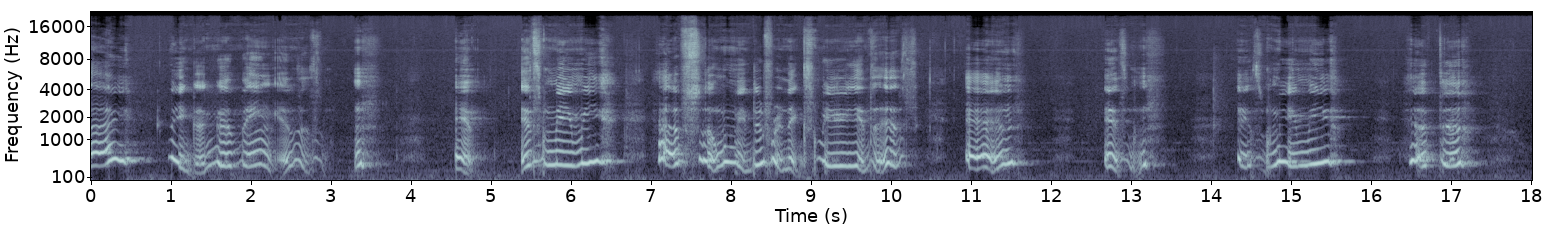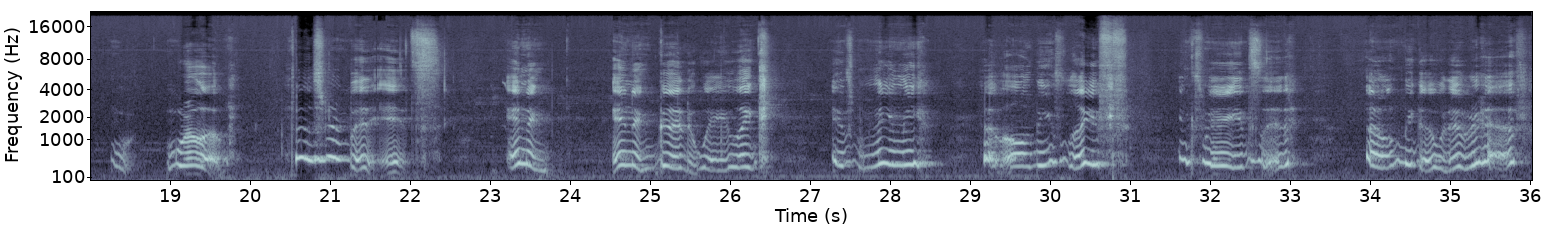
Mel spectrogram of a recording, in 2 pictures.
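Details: 30-year-old woman with GMFCS Level 4 spastic quadriplegic cerebral palsy with an athetoid component affecting arms, legs and trunk; uses a power wheelchair, repeated eye and hip orthopedic surgeries; dysarthria (athetoid cerebral palsy).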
